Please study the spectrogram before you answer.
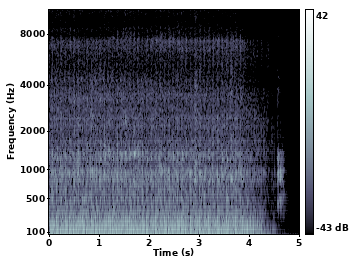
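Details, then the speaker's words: Vintage British motorcycle twin, started and revved: rough uneven beats and coughs before dying, gasoline spitting back out of carburetor; intake valve on that side suspected, valve clearances to be checked next; carburetor spit-back. "Wow, did you see all that gasoline splitting out of the carburetor?"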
